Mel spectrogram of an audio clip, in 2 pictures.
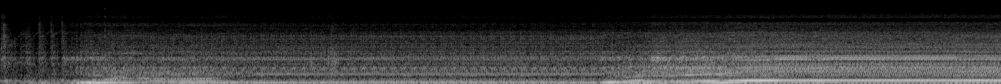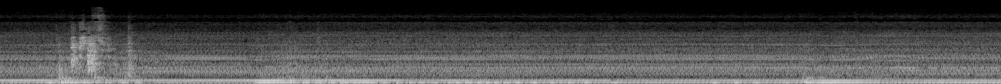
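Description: A diesel engine starts up, idles and then revs higher.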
